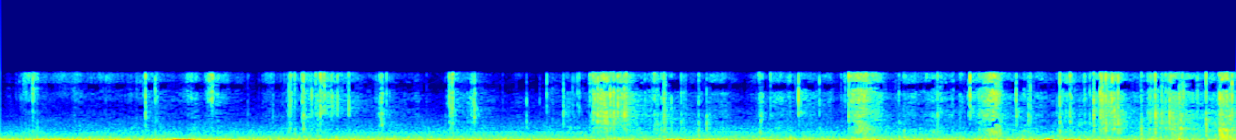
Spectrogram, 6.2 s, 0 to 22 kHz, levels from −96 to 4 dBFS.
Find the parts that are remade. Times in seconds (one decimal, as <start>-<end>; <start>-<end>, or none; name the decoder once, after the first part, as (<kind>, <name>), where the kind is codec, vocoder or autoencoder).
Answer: none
